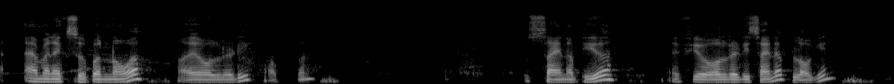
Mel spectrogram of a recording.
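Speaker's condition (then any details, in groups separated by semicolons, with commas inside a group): No condition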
